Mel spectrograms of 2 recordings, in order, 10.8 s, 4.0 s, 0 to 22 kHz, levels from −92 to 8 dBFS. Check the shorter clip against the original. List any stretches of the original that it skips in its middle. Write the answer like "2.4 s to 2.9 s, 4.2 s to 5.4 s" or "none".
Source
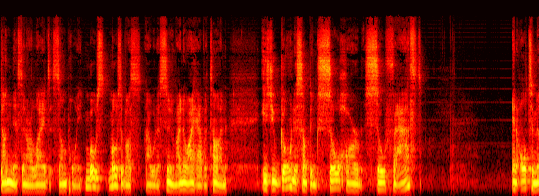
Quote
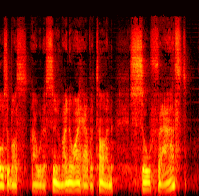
4.9 s to 7.3 s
